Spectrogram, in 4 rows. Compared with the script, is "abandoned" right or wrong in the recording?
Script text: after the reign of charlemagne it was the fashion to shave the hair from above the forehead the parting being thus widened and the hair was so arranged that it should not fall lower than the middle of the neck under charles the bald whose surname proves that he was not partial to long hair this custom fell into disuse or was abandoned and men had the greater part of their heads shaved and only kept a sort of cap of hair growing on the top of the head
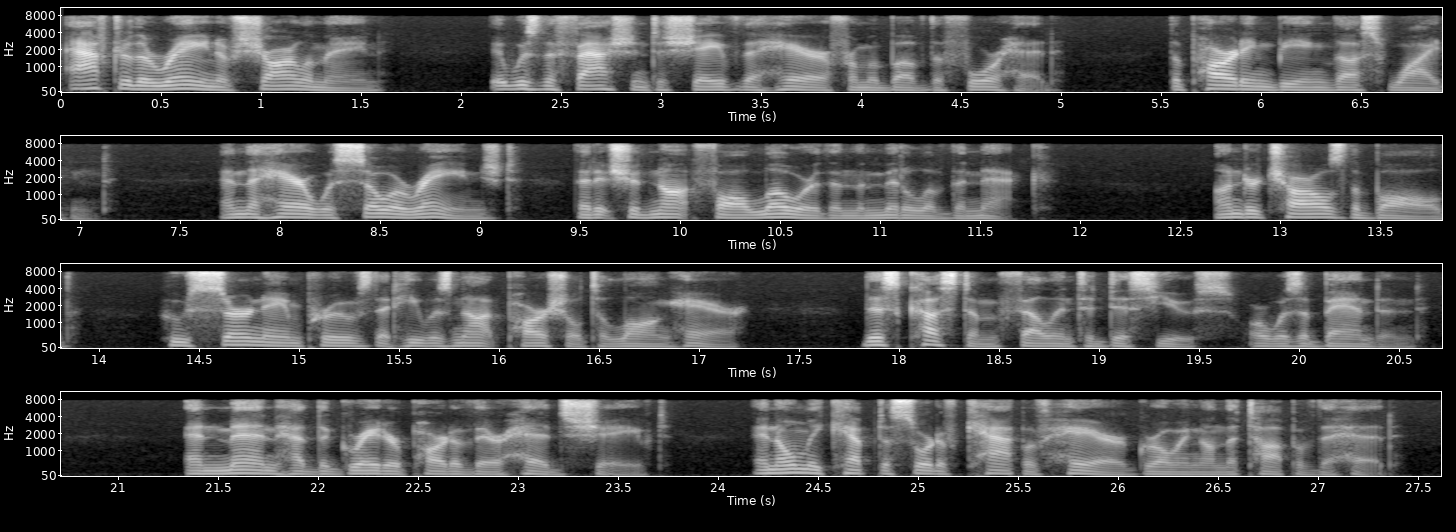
right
